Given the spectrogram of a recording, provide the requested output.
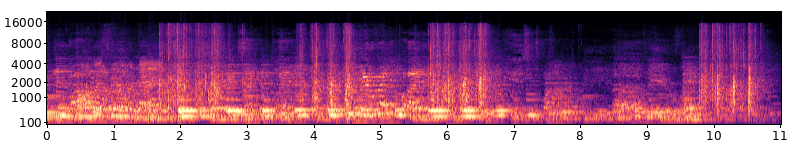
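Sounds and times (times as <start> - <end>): people singing: 0.0 - 10.3
piano playing sustained chords: 0.0 - 11.0.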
